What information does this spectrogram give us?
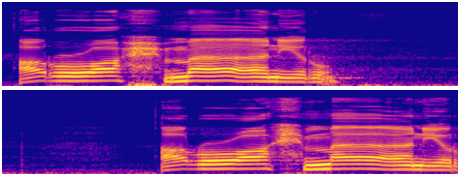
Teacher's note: را کو مشدد ہونے اور زبر کی وجہ سے خوب موٹا کریں، یعنی الرح، اور ہا کو ساکن ہونے کی صورت میں حلق سے صاف نکالیں۔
